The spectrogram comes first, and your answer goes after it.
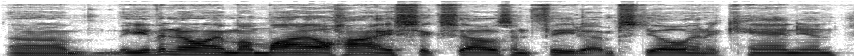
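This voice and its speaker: A man's voice: medium pitch, moderate pace, a little mellow, no room sound, studio quality. A man hosting a hobby video, explaining a hands-on job step by step in a folksy way. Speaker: host of a radio hobby channel. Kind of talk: hands-on how-to demonstration and narration.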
